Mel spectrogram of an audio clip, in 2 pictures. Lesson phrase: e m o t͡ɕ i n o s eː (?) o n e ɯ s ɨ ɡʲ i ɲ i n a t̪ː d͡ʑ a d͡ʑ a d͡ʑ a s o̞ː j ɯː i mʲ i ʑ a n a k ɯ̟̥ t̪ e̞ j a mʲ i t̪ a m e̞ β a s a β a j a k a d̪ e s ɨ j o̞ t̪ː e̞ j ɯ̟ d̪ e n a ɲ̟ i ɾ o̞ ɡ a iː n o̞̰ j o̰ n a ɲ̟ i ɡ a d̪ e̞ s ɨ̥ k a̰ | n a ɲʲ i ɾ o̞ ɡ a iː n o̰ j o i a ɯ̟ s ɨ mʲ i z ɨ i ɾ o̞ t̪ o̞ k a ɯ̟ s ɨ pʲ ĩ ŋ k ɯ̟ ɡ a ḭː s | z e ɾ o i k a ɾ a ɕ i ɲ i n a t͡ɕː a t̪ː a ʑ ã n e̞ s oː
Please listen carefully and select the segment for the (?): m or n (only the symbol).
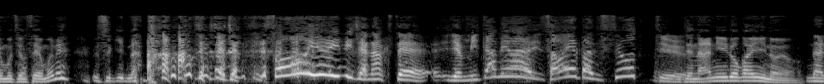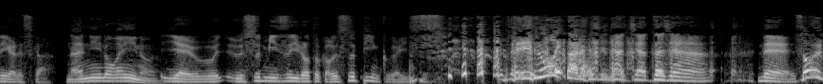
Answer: m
